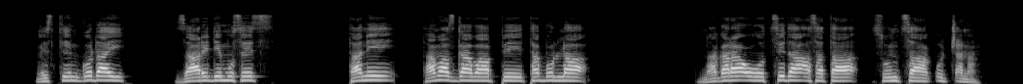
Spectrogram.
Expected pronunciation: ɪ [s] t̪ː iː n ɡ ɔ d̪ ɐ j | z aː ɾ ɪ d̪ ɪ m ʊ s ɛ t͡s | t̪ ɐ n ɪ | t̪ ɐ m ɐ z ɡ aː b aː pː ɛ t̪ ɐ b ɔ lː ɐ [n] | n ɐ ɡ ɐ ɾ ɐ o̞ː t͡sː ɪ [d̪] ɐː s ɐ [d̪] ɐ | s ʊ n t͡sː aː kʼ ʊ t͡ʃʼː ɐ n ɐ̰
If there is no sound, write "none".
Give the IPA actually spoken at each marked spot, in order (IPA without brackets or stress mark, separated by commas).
s, none, d̪, t̪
